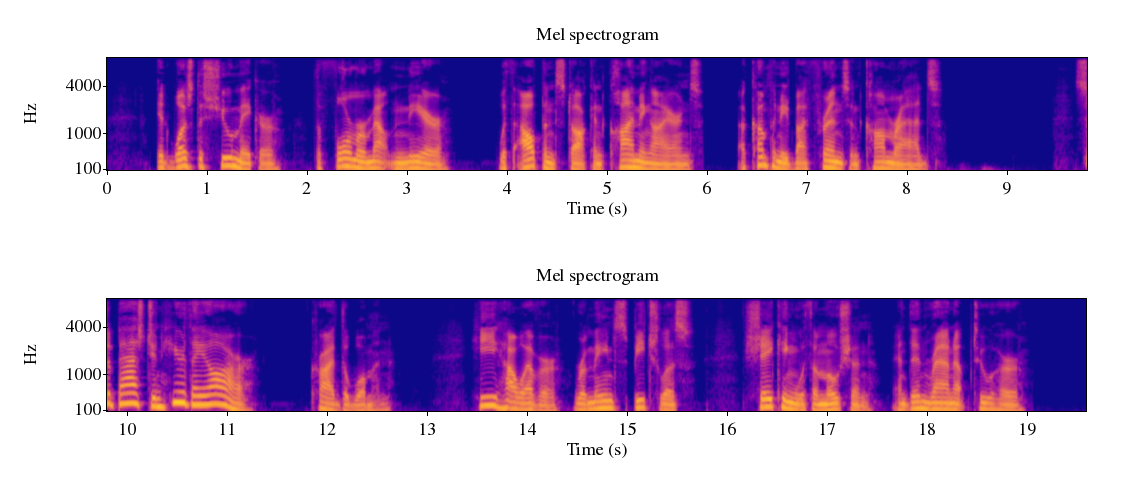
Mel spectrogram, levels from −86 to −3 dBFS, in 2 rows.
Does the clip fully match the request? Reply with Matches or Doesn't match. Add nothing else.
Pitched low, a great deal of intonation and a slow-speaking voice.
Matches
